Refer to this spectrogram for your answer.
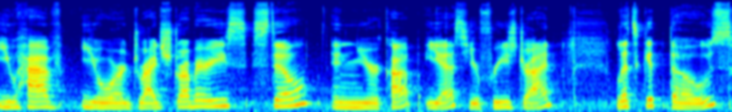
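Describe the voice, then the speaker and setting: A woman's bright, sharp tone at a very slow pace, with ordinary pitch variation. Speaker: home cook. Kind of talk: tutorial. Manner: casual.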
